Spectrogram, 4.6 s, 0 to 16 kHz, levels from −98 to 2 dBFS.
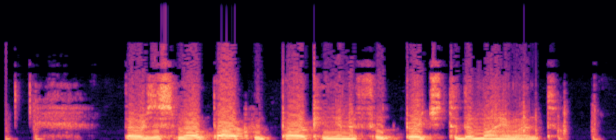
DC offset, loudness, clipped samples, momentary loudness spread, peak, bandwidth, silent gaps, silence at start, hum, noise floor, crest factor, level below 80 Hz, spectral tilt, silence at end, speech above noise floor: under 0.1%; -9 LUFS; under 0.1%; 16 LU; 0 dBFS; 11.5 kHz; none; 0.05 s; none; -29 dBFS; 10 dB; -44 dBFS; -5 dB/octave; 0.1 s; 21 dB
